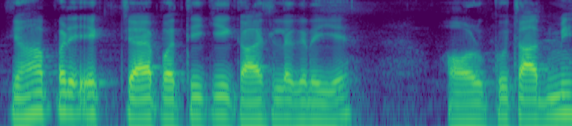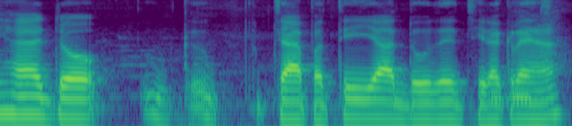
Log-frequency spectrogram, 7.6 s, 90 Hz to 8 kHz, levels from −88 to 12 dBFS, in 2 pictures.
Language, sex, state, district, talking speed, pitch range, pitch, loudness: Hindi, male, Bihar, Araria, 180 wpm, 110-130 Hz, 115 Hz, -17 LUFS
